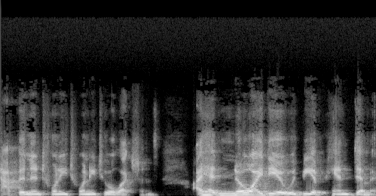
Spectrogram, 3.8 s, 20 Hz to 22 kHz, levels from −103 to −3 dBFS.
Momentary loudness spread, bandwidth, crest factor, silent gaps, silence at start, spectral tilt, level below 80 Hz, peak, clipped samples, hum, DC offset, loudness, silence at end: 8 LU; 11.5 kHz; 16 dB; none; 0 s; -5 dB/octave; -68 dBFS; -6 dBFS; under 0.1%; none; under 0.1%; -20 LUFS; 0 s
